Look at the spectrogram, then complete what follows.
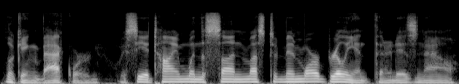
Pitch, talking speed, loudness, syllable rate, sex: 105 Hz, 235 wpm, -17 LUFS, 4.9 syllables/s, male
